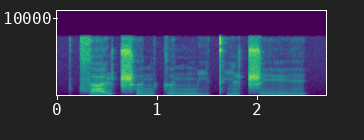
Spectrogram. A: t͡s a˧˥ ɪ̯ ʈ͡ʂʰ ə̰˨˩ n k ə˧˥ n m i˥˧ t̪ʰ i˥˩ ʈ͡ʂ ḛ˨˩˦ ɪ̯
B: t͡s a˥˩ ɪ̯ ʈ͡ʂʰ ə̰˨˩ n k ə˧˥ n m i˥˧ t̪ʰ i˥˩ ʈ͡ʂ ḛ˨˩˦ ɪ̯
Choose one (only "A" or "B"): B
